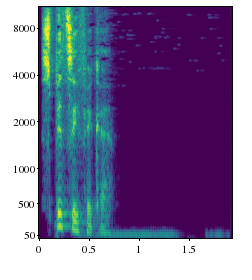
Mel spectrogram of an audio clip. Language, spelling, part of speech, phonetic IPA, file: Russian, специфика, noun, [spʲɪˈt͡sɨfʲɪkə], Ru-специфика.ogg
- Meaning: specific character, peculiarity, specificity, specifics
